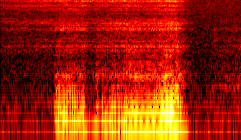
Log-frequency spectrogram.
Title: Relaxing snoring sound effect - Good for Sleeping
